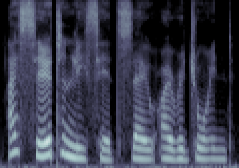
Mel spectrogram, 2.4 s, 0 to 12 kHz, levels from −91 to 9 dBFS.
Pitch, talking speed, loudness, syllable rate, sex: 220 Hz, 150 wpm, -19 LUFS, 4.7 syllables/s, female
